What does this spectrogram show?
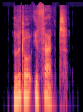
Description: [‘lɪtl ɪ’fekt][‘литл и’фэкт]незначительный эффект, небольшое влияние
